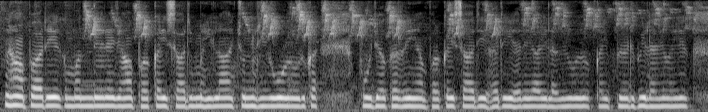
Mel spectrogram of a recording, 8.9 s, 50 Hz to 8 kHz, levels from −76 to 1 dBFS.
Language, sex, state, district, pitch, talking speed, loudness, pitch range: Hindi, male, Uttarakhand, Tehri Garhwal, 210 Hz, 215 wpm, -15 LUFS, 210-215 Hz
